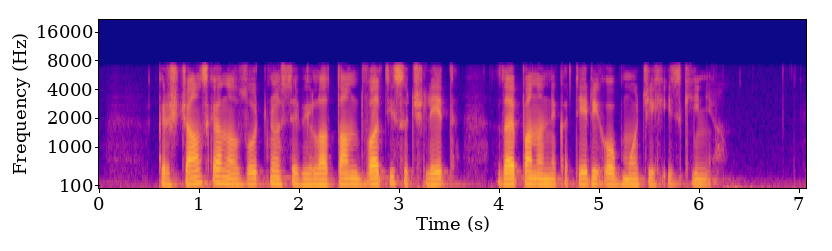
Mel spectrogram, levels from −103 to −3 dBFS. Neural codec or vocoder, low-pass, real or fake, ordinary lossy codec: none; 7.2 kHz; real; none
